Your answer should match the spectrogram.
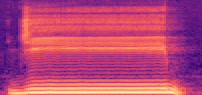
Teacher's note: আপনারা জিহ্বার মধ্যখানটা লক্ষ্য করুন এবং তার বরাবর উপরে তালুর সঙ্গে লাগান, এরপর হরফটি উচ্চারণ করুন, দেখবেন হরফটি শুদ্ধভাবে উচ্চারিত হবে।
